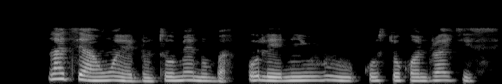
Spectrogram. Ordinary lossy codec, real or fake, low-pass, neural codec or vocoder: none; real; 5.4 kHz; none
